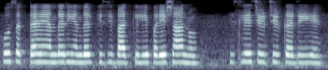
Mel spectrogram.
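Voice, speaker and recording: A woman's voice: extremely high pitch, level tone, normal speed, slight background noise. A woman voicing a sensible elder daughter-in-law who reassures and soothes in a cartoon story. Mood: reassuring. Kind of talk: Hindi cartoon story dialogue.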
